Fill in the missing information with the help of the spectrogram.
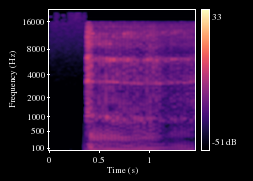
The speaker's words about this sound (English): It's not supposed to be a cat purring. No, that's even more cat purring. I don't know what it is. It's something.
